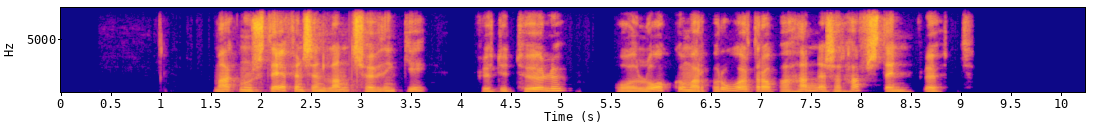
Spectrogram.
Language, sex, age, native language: Icelandic, male, 40-49, Icelandic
